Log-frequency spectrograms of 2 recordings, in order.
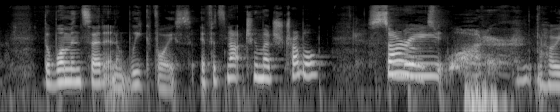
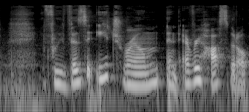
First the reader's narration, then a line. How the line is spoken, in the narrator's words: Klaus whispered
